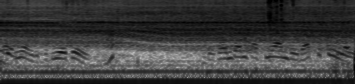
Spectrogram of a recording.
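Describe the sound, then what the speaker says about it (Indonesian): A tractor tills farmland prepared for a corn crop, its engine a steady, continuous low drone while people talk over it. "Nah, itu adik saya namanya Denon, dia sedang traktor lahan."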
